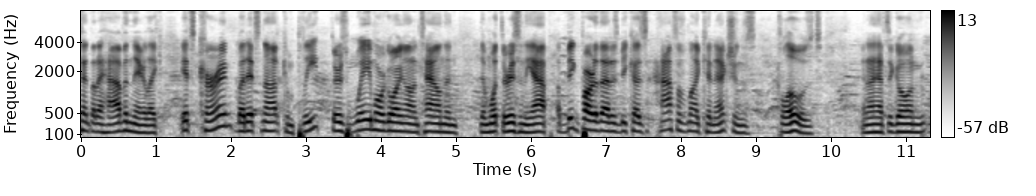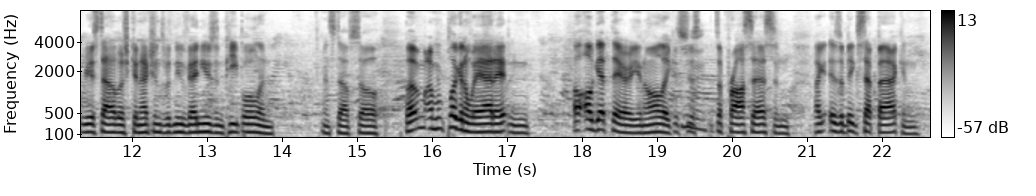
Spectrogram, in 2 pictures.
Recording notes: LIVE from Jane Bond. Head to Jane Bond in Uptown Waterloo to celebrate the opening of the front patio and the pedestrianized Princess St Block!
